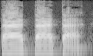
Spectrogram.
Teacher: Ada hamsnya tapi tidak sampai berlebihan.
